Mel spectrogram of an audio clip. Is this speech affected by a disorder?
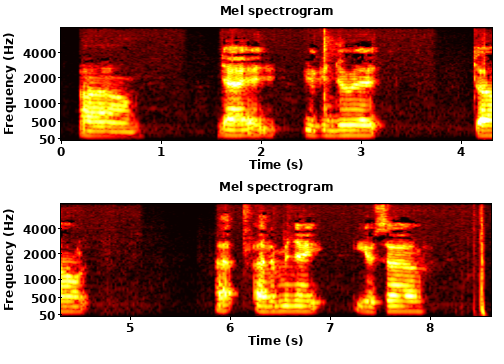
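Yes: Down syndrome; hesitant, finds talking without a microphone difficult, auditioned to check could speak well enough.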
